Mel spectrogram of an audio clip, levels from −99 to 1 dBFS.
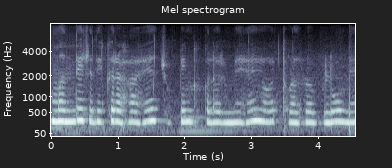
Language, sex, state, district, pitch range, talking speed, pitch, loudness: Hindi, female, Jharkhand, Deoghar, 255-275 Hz, 185 wpm, 265 Hz, -16 LUFS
